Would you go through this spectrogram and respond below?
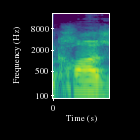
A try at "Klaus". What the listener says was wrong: No, it's Claus with a K. Klause. Or Klaus. Klaus.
